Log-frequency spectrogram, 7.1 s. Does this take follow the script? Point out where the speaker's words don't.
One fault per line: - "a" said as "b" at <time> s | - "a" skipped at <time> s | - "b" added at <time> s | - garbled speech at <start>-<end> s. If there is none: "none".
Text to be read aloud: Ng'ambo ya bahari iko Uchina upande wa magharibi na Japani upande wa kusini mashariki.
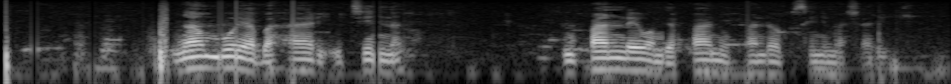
- "iko" skipped at 2.4 s
- "magharibi na" skipped at 4.9 s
